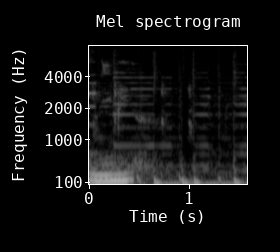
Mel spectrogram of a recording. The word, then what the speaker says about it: Nimi: Is it Nimi? Is Nimi, right? Nimi pronounced like Japanese. Nimi.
